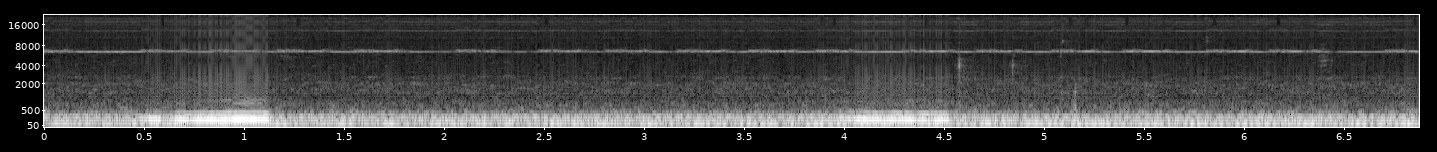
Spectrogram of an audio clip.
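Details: Ninjan, a pet cat, snoring while asleep: two soft, low, droning snore breaths about three seconds apart, each lasting roughly half a second, over a quiet indoor background with a faint steady hum.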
